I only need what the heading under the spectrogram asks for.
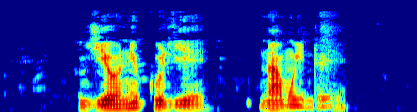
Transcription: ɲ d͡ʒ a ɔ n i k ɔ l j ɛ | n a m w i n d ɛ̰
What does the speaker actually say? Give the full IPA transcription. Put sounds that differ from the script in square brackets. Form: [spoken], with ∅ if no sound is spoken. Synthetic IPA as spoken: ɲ d͡ʒ [i] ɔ n i k [u] l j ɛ | n a m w i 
